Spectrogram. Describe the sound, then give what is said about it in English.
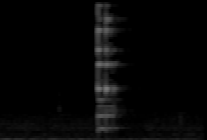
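A single sharp, bright clink of dishware rings out briefly, like a utensil tapping a plate during a meal, over a quiet low rumble with no talking. “I'm sorry, guys. I'm fucking eating.”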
